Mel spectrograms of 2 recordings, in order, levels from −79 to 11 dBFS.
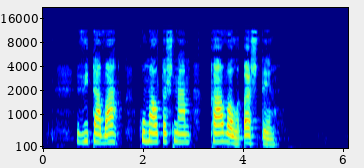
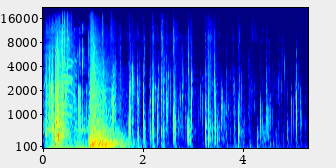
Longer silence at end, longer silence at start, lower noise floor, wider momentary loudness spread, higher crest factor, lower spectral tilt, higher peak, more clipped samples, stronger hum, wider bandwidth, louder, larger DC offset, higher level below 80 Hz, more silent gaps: first, 1.5 s vs 0.15 s; first, 0.7 s vs 0 s; first, -81 dBFS vs -52 dBFS; second, 14 LU vs 24 LU; about the same, 20 dB vs 22 dB; second, -3 dB/octave vs -5 dB/octave; second, -4 dBFS vs 0 dBFS; neither; neither; second, 11.5 kHz vs 19.5 kHz; about the same, -22 LUFS vs -22 LUFS; neither; second, -72 dBFS vs -36 dBFS; neither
